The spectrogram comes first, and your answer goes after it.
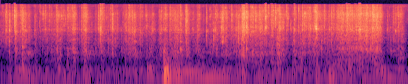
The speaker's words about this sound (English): And yes, people, that's foil. That's foil.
